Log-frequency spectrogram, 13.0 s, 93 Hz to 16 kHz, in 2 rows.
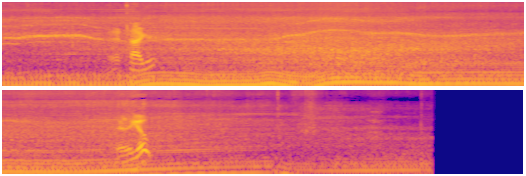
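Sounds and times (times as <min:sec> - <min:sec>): motorcycles riding off: 0:00.0 - 0:11.9.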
